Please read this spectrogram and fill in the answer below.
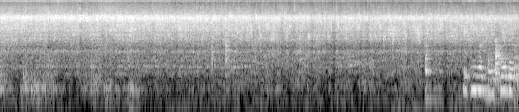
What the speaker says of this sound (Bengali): আমি মাংসটা ধুয়ে নেবো, ভালো করে একবার দুইবার ধুয়ে নিয়েছি, আবার দুবার ধুয়ে নেবো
